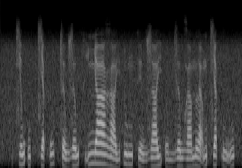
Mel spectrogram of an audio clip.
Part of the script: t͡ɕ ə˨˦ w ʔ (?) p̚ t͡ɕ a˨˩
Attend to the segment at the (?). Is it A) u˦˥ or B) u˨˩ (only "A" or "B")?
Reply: B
